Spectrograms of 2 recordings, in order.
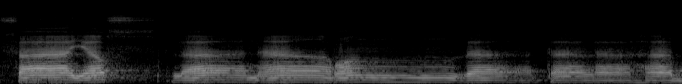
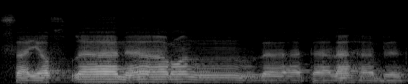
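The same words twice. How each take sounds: First: The phrase is recited slowly and deliberately. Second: The phrase is recited at a smooth, flowing pace. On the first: "Dilambatkan ya" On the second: "Yang ini mengalir saja"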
